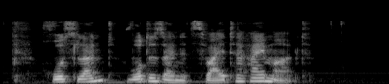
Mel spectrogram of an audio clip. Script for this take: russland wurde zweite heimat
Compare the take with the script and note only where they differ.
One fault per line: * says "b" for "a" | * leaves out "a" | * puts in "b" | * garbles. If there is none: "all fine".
* puts in "seine"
